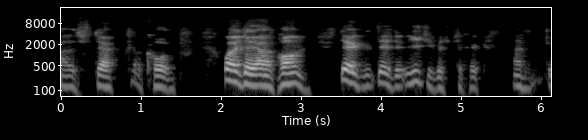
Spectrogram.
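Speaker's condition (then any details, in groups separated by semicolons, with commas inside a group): Cerebral palsy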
